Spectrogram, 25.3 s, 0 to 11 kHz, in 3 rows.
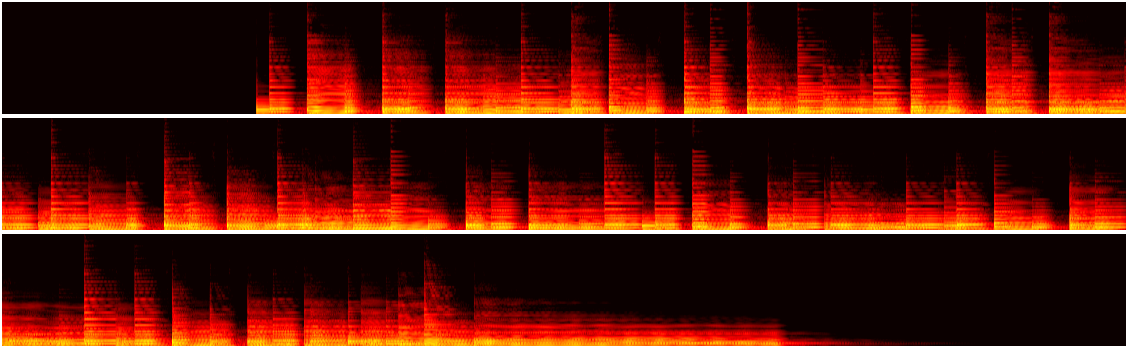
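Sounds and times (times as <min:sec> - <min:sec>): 
electric grand piano: 0:01.9 - 0:22.9.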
